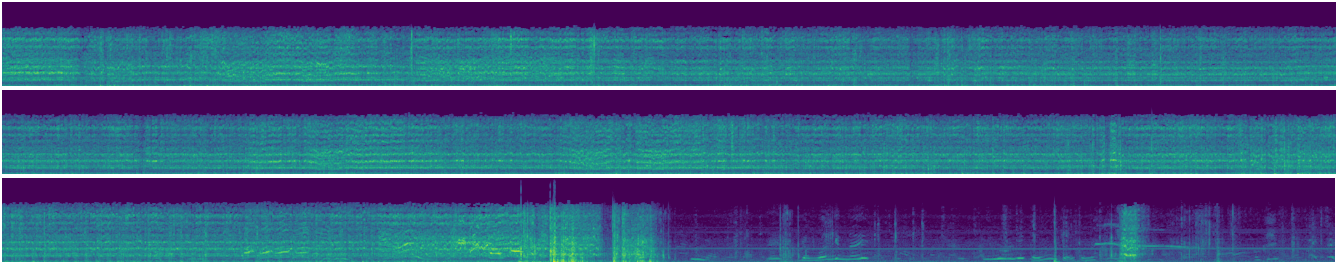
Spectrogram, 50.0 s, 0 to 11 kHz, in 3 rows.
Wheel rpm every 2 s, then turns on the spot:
220, 220, 220, 210, 220, 220, 220, 210, 230, 230, 230, 230, 220, 230, 230, 230, 230, 230, 230, 210, 130, 0, 0, 40, 10.
none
